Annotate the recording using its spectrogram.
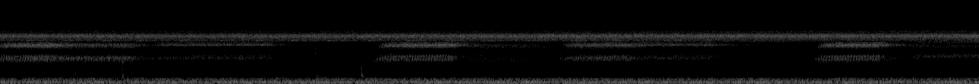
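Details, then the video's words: Rain-soaked frog chorus of thousands, where a steady piercing trill runs beneath repeated long droning calls that begin and end in overlapping bursts every couple of seconds, over continuous rain rumble. "Frogs in Rain 2 Hours of Frogs, Thousands of Frogs Singing"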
